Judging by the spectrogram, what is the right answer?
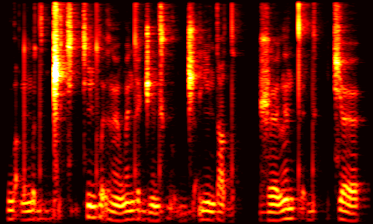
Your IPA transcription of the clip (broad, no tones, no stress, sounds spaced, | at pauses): w ɑ̰ d ŋʷ œ d ɨ d ɡ͡ǁ ɪ t͡ɕ ḭ t͡ɕ ĩ d w ə̰ ɣ œ̃ w œ̃ d œ d͡ʒ ə̃ d ḭ ɡʷ ḭ d d͡ʒ ɑ̰ j ĩ d ɾ ɑ d | ʐ œ l ə̃ d t ə̰ d | t͡ɕ œ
